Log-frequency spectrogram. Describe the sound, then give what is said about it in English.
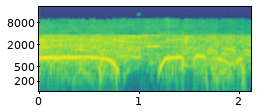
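NASA Jet Propulsion Lab scientists in Pasadena cheer Curiosity's Mars landing, with rising whoops and shouts over a sustained crowd roar that stays loud throughout. “Late last night, scientists at NASA's Jet Propulsion Lab in Pasadena cheered as the Curiosity lander ended its 150 million mile journey, landing on Mars intact.”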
